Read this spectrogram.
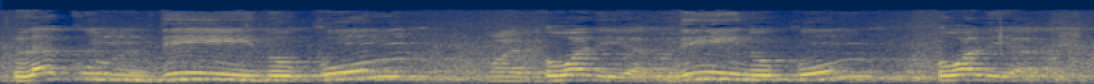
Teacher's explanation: Mimi tələffüz edib və ağzı təzdən açmadan, yəni dodaqları tərpətmədən ondan sonra vavı əda etməkdir.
